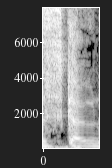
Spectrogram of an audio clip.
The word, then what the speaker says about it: scone: So scone is scone to rhyme with gone rather than scone to rhyme with bone.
